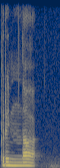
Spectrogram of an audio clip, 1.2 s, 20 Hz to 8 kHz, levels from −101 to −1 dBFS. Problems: constant background noise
